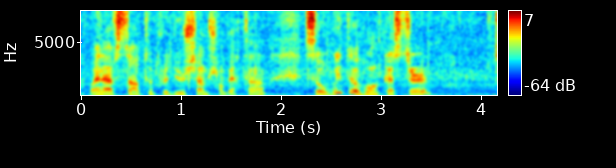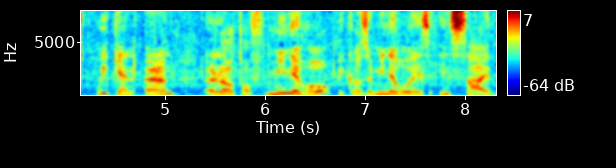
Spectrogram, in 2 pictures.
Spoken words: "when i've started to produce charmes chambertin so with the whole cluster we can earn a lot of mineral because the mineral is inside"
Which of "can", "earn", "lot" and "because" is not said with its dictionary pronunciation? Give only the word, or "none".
none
